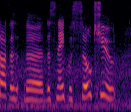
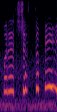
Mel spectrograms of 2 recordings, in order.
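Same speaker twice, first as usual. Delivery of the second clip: put-on whiny kid; 11 semitones higher than usual. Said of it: "I'm like".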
